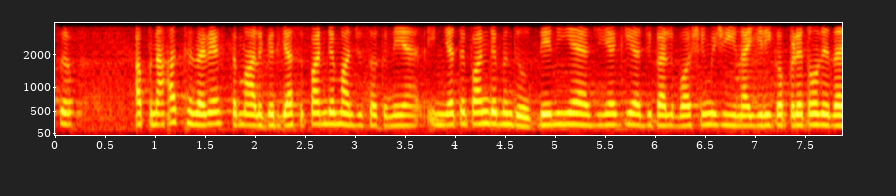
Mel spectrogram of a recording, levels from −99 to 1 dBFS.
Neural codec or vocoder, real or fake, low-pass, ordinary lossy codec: codec, 16 kHz, 0.9 kbps, LongCat-Audio-Codec; fake; 3.6 kHz; none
